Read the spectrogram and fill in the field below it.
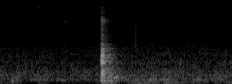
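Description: A metal spoon clinks against a metal plate.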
